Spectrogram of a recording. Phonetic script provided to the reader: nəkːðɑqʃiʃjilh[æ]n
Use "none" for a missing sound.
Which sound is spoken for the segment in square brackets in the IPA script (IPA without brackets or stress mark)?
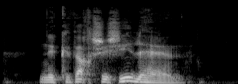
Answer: æ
